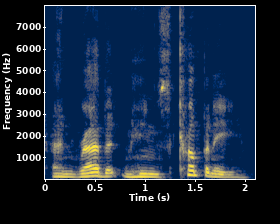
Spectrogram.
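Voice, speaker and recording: A man voicing a slow, humming, food-loving bear, with a low, unhurried, sing-song manner. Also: a bit bright, breathy edge. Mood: musing.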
